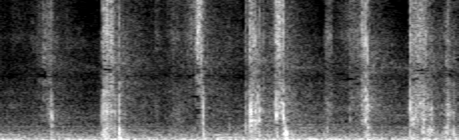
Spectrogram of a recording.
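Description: A deck of tarot cards being shuffled by hand: a quick run of light, separate card clicks from about half a second in.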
